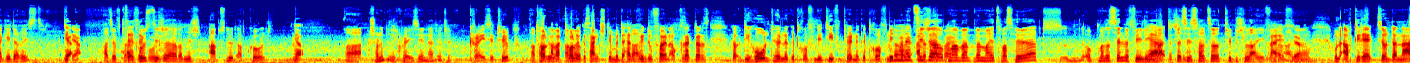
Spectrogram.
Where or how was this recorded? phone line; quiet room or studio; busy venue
busy venue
